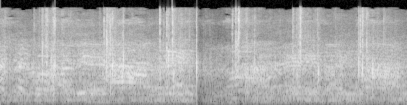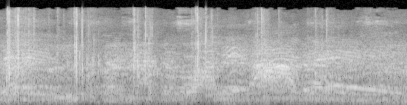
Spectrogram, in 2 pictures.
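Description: A group of young performers clapping in a steady rhythm, about two claps a second, while shouting together in unison.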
